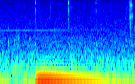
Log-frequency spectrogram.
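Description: A low, dull thump about half a second in that fades away over about a second and a half, with a few faint clicks.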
